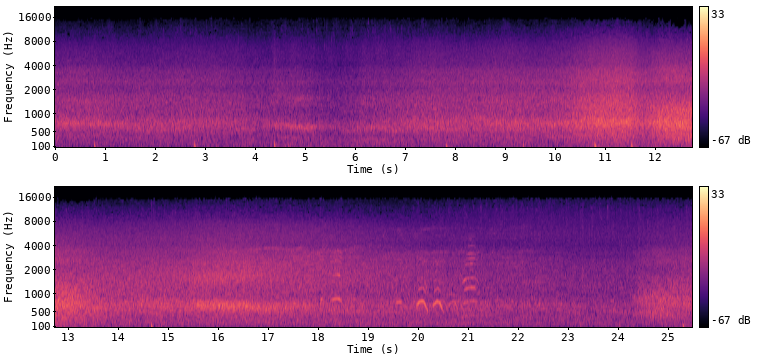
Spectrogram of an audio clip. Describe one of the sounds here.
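A large stadium crowd roars and chants steadily, swelling loudly at times.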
